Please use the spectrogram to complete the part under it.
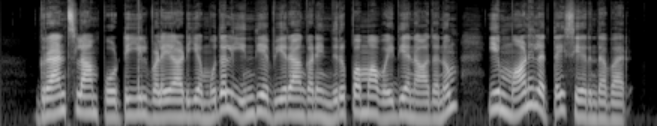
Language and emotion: Tamil, neutral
